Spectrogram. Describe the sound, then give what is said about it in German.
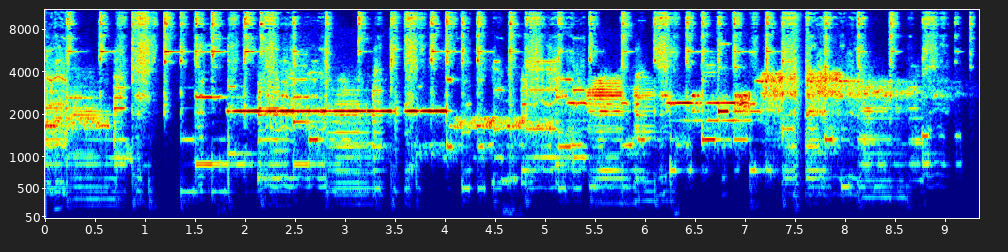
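A tinny electronic melody plays through a small phone speaker, bright, thin-toned notes moving steadily for about nine seconds with no bass and no voices. “Spiel uns einen Song.”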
